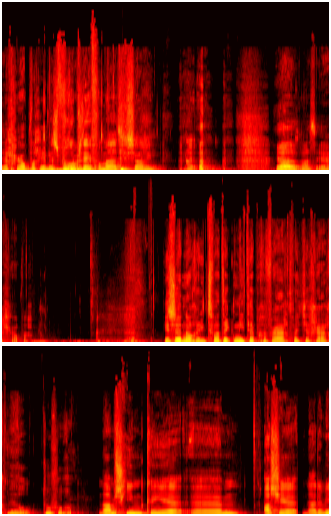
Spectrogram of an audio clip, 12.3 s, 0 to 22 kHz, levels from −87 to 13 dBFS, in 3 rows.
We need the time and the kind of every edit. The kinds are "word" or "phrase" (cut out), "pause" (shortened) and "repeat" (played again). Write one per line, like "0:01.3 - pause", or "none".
none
